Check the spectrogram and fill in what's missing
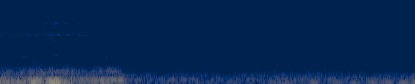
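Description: A two-year-old dog snores close by: a short, rough, rumbling snore at the start, then soft, steady breathing in a quiet room.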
